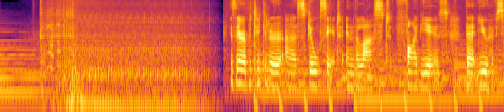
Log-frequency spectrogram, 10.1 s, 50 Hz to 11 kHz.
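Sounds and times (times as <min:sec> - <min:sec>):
car engine starting and running: 0:00.7 - 0:04.5.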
